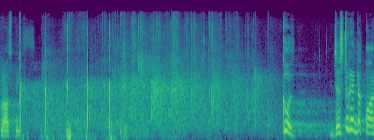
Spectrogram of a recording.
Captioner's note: applause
